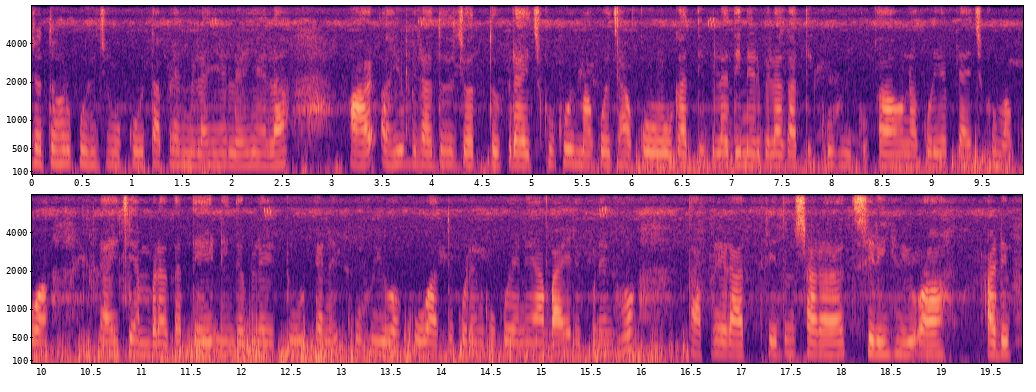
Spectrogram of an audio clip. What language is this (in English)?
Santali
